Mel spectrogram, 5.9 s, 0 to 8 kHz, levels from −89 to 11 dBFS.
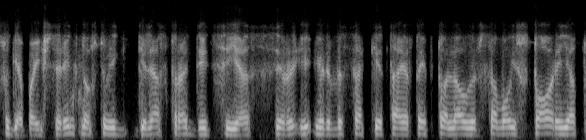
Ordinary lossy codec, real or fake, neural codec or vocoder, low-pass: Opus, 24 kbps; real; none; 7.2 kHz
